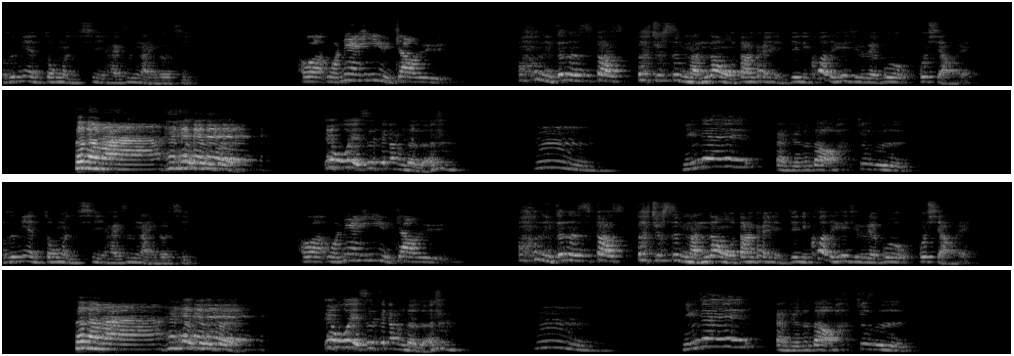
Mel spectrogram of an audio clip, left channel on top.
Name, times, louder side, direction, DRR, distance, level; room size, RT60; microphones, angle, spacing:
voice 1, 0.0-1.9 5.2-9.7 11.9-12.5 13.3-14.7 16.9-19.2, equal, 40° right, 2.4 m, -34 dB
voice 2, 3.0-4.4 10.8-12.6 13.3-13.4 15.4-16.1, left 4 dB, 70° left, 1.8 m, -29 dB
7.4 x 7.1 x 2.5 m
head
